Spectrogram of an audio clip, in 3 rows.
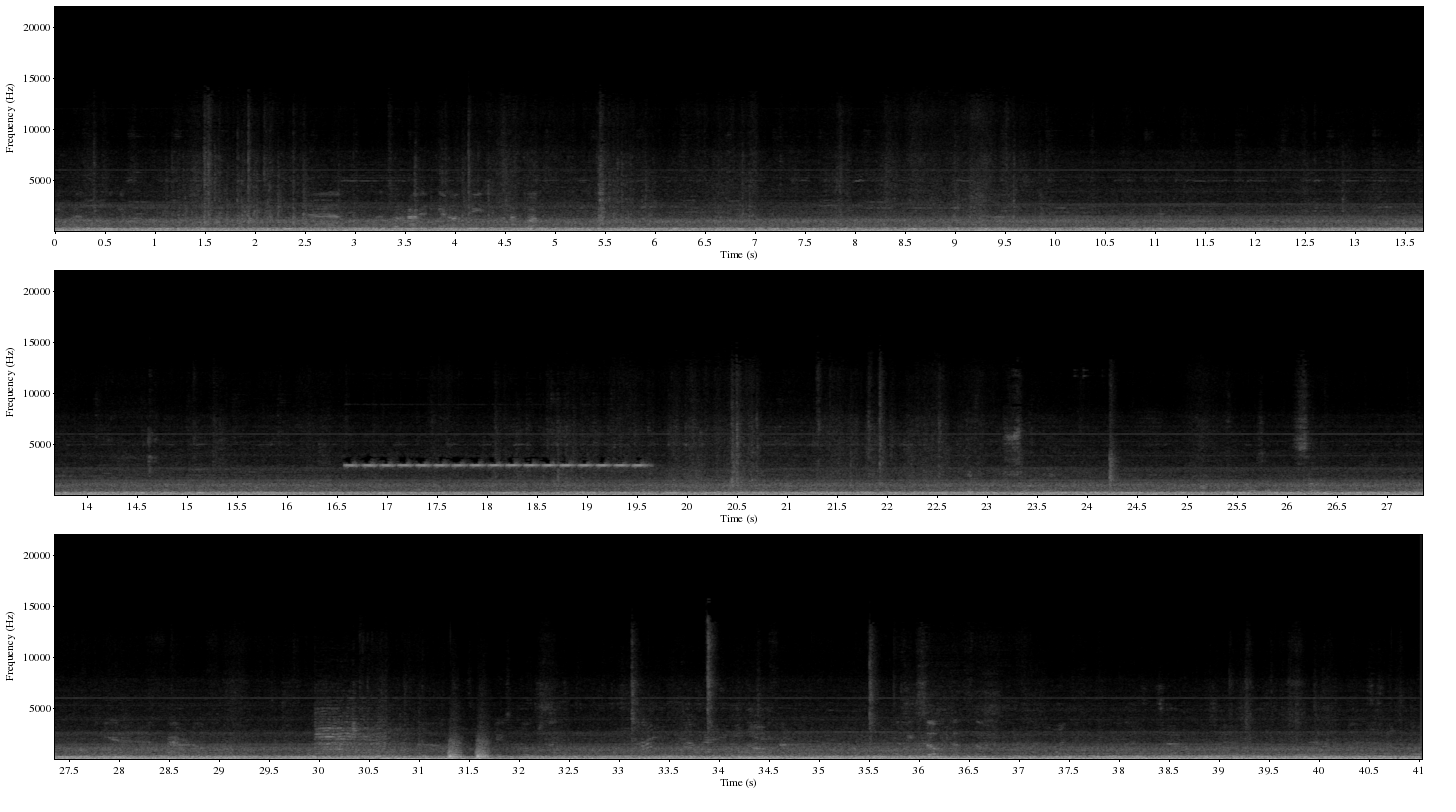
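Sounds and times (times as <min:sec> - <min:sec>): train wheels rumbling on rails: 0:30.2 - 0:41.0.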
